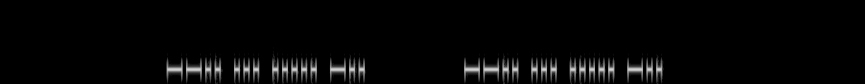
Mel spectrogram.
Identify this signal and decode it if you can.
Morse code, heard as a keyed tone, about 25 wpm, 700 Hz. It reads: ZS5D ZS5D
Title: DXCC-100 Call Signs - 4 Characters - Repeated 2x - 25wpm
